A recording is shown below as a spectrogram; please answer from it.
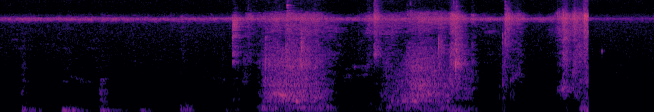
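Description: Faint handling and movement sounds of someone carrying a smartwatch: soft scattered thumps, then two longer stretches of rustling, with a few short clicks near the end.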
